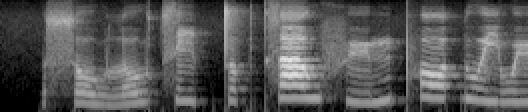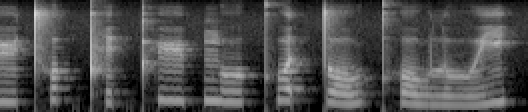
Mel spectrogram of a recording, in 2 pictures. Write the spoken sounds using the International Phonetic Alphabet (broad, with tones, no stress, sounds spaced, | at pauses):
s o˨˩ w l o˧ w t͡s iː˧ p̚ t̪ ʊ˧ k̚ t͡s aː˥ w f yː˨˥ m pʰ ɔː˥ t̚ uː˧ j w yː˧ t̪ʰ ʊ˥ k̚ pʰ ɪ˨˥ k̚ pʰ yː˥ p̚ ŋ uː˧ kʷʰ ɐ˥ t̚ t̪ o˨˥ w kʰ o˨ w l uː˨˥ j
